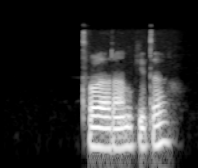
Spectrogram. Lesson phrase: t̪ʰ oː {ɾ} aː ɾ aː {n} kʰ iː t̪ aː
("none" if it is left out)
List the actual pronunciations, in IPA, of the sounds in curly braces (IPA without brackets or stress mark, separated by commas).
ɽ, m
